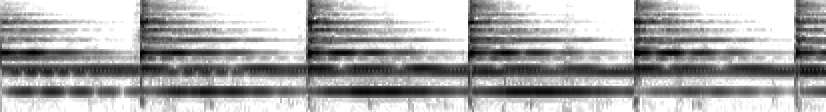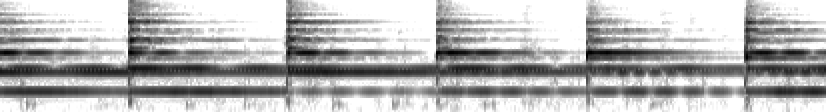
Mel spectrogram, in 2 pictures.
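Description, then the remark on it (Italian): A single bell rings out in quick, insistent strokes, calling a rally for the last desperate defence in the battle at Mohács, about ten evenly spaced strikes whose bright ringing tones blend into a sustained hum. Loud, with no voices. “E poi la campana, che chiama raccolta per l'ultima disperata difesa.”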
